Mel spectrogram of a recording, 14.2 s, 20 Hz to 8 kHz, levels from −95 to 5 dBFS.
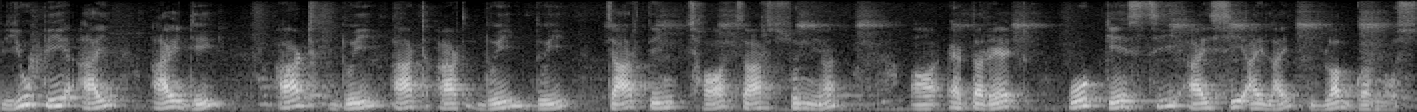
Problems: constant background noise, continuous background conversations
